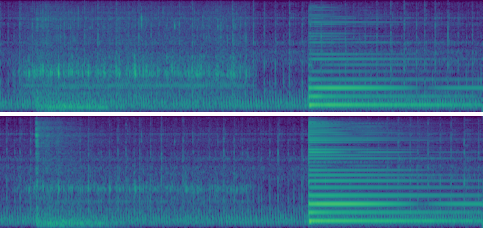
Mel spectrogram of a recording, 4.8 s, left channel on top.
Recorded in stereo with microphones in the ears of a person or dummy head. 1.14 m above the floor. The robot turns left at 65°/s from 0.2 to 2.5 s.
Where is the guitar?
60° right (ahead or behind), 0.8 m.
